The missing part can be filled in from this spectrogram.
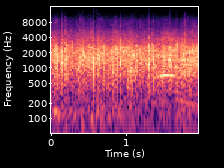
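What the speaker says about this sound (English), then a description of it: "you can clap if you'd like" A graduation audience claps steadily for a Class of 2024 ceremony, a dense, even wash of many hands filling the space without pause for the full two seconds.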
